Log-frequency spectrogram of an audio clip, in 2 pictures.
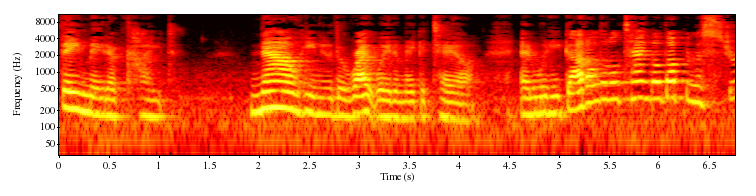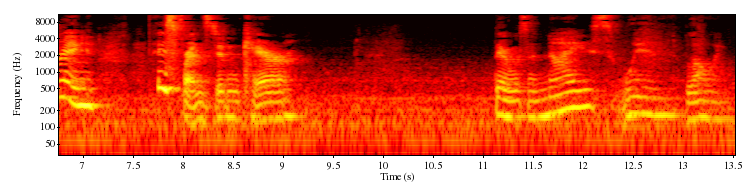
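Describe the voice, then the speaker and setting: Animated woman reading a storybook, roomy sound. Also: on the low side, slow, long pauses. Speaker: storybook reader. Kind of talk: expressive read-aloud of a children's picture book. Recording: roomy echo, faint background noise.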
